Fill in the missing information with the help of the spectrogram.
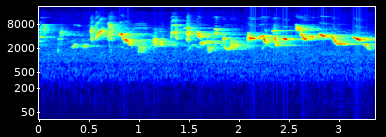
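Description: A Eurasian blackcap sings a rich, fluty warble of quick varied notes sliding up and down, high and clear, with no other sounds.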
